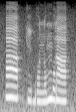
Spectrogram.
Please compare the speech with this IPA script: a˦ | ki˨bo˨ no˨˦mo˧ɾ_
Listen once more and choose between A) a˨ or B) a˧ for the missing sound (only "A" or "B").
B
